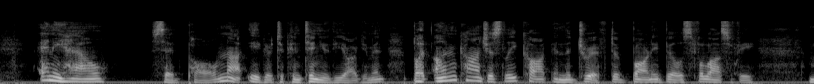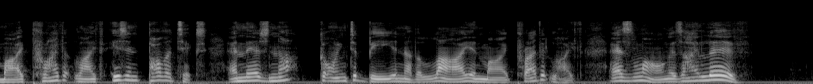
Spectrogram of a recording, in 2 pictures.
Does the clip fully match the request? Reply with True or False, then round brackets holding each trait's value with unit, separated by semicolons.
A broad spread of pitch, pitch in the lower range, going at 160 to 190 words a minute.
False (7.1 semitones; 125 Hz; 150 wpm)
